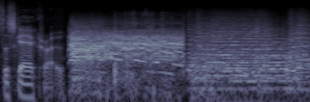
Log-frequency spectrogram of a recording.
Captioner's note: screaming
